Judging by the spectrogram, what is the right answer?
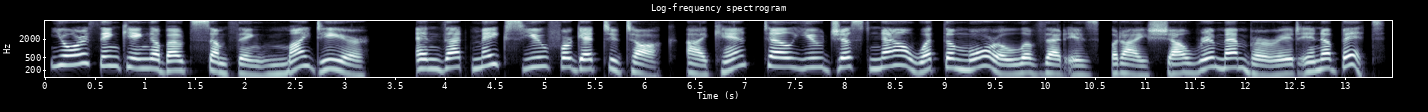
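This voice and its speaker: A woman voicing a pompous, affectionate Duchess who moralizes in a drawn-out, sententious way in a dramatized storybook. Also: medium pitch, very animated, a little mellow, smooth, no echo, clean studio sound, voice pushed up. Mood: moralizing. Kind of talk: dramatized storybook audiobook acting.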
